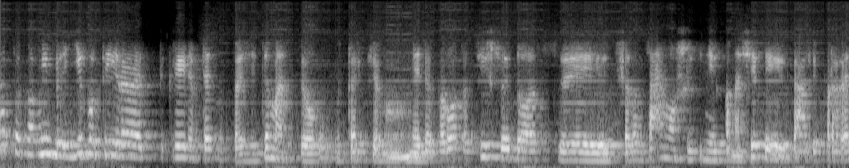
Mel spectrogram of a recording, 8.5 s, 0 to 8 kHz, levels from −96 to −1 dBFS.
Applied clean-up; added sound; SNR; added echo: neural separator model SepFormer DNS4.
